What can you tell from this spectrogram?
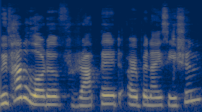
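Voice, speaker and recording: In a Kannada accent, a woman talks at a very slow pace with ordinary pitch variation on a very clean recording with a silent background. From India, Bengaluru. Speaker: doctor and climate advocate. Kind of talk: interview.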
